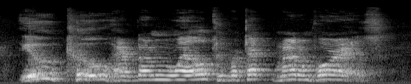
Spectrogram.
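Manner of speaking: hissed through clenched teeth. The phantom answers the narrator after his laughter, hissed through clenched teeth. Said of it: "he hissed through clenched teeth".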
